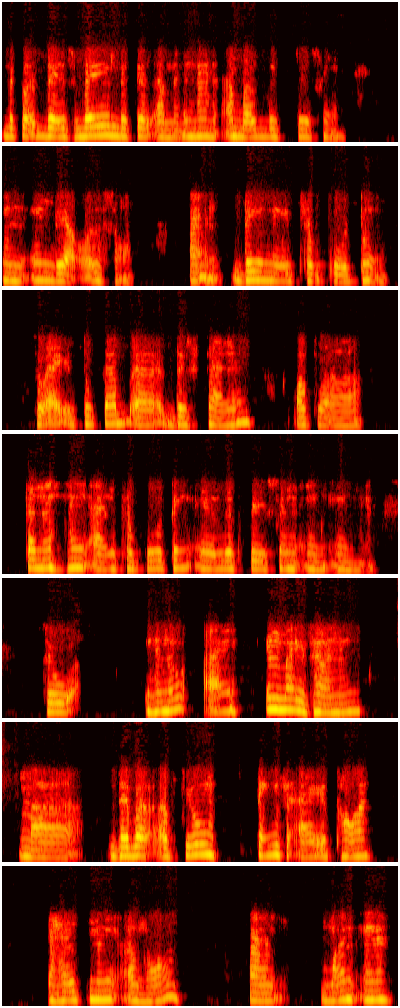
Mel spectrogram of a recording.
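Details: Adult woman doctor with ALS (motor neurone disease) and dysarthric speech.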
